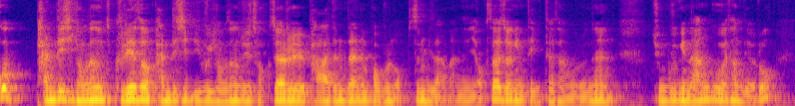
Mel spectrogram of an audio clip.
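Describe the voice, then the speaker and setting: A man's medium-pitched voice, dark and mellow, somewhat breathy, at a very fast pace with ordinary pitch variation and audible room echo. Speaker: lecturer. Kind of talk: recorded lecture.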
